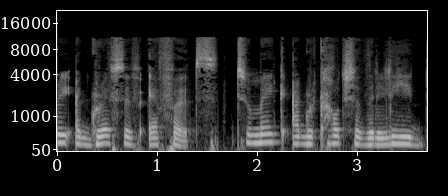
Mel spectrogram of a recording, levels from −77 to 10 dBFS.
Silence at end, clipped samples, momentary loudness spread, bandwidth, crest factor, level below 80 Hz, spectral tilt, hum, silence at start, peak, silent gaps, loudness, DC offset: 0.05 s; under 0.1%; 4 LU; 11.5 kHz; 16 dB; -42 dBFS; -4 dB/octave; none; 0 s; -4 dBFS; none; -19 LUFS; under 0.1%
